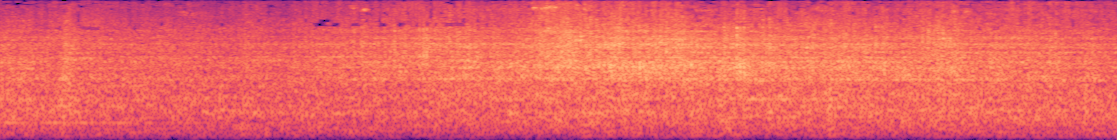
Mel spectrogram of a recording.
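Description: Passenger train carriages rolling past close by, with a steady rattle and clatter of wheels on the rails.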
